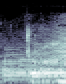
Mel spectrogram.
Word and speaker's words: Trevon: I'm not going to waste time because Bridget the Midget is here and Drevin. Is that how you say it? Drevin? Trevon.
